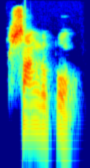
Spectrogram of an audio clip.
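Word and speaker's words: Tsangpo: सांगपो जैसे सुनामी की स्पेलिंग होती है ना टी एस यू एन ए एम आई तो ऐसे ही सांगपो की स्पेलिंग क्या होगी? टी एस ए एन जी पी O Tibet में इसे सांगपो कहा जाता है।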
